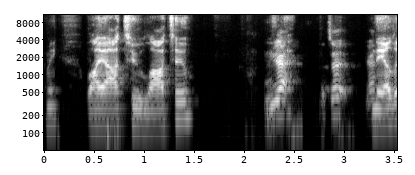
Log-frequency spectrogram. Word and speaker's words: Laiatu Latu: Laiatu Latu.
